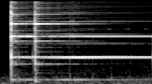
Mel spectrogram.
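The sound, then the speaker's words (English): A bright bell rings twice in quick succession, two sharp metallic strikes followed by a long sustained ringing tone that lingers clearly with no talking. The double bell signals the end of a shift and the locking of the front doors. “Well, that was the double bell.”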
